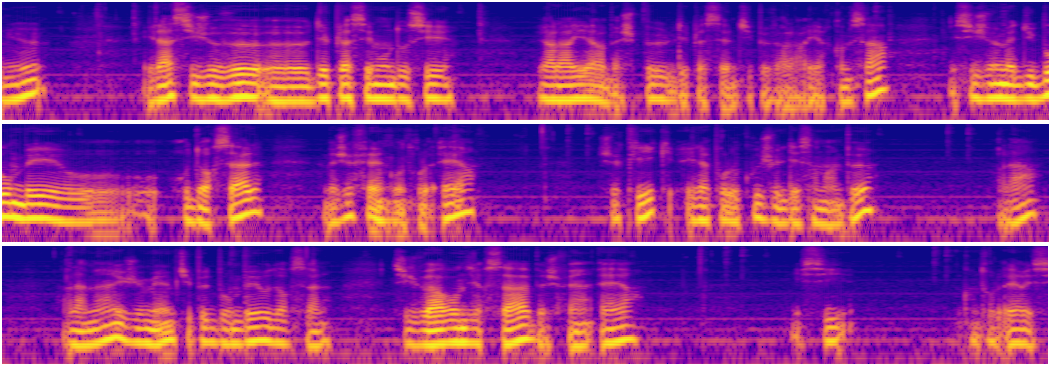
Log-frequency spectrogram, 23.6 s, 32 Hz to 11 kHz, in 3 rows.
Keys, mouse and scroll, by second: 2.3 middle click, 2.3 scroll up 1, 3.8-4.9 scroll down 1, 5.0 click, 7.1 middle click, 7.1 scroll up 1, 11.2 ctrl+r, 16.4 click, 20.2 ctrl+r, 22.9 click.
